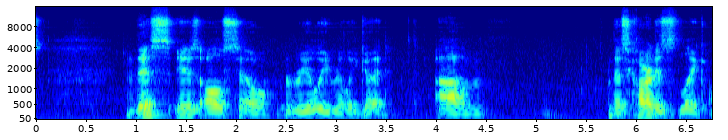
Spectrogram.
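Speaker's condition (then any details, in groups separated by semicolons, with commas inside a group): No condition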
